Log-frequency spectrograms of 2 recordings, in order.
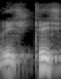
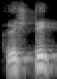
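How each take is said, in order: First: The word ends with an sh sound. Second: The word ends with a k sound. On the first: "रिश्टिक कह लें या रिश्टिश कह लें, दोनों ठीक है" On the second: "रिश्टिक कह लें या रिश्टिश कह लें, दोनों ठीक है"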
